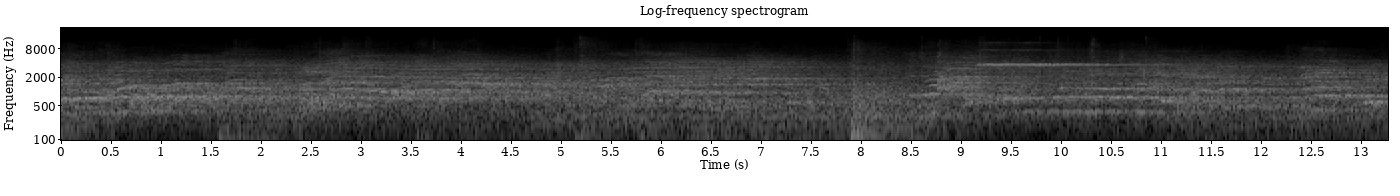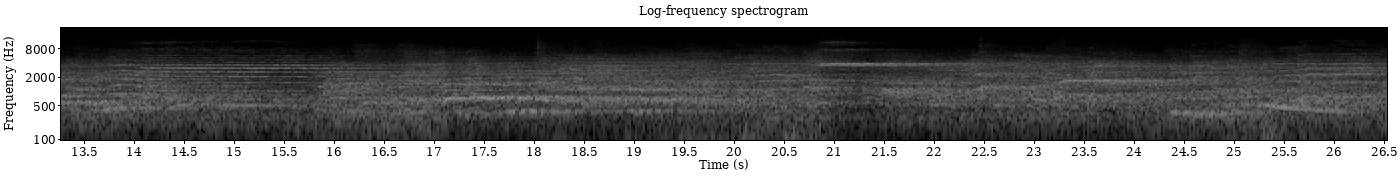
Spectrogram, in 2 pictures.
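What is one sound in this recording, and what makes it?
Young girls shout and cheer throughout a large echoing hall.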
